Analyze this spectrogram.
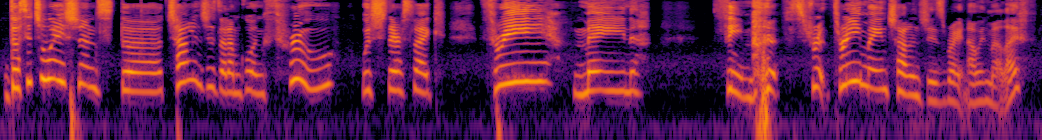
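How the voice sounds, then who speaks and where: French lady rambling on her podcast while walking a forest path, kinda high voice, takes her time, dry close sound. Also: sing-song, slow pace, darkish tone, no room sound. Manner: rambling, self-correcting, laughs often. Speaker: podcast host.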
